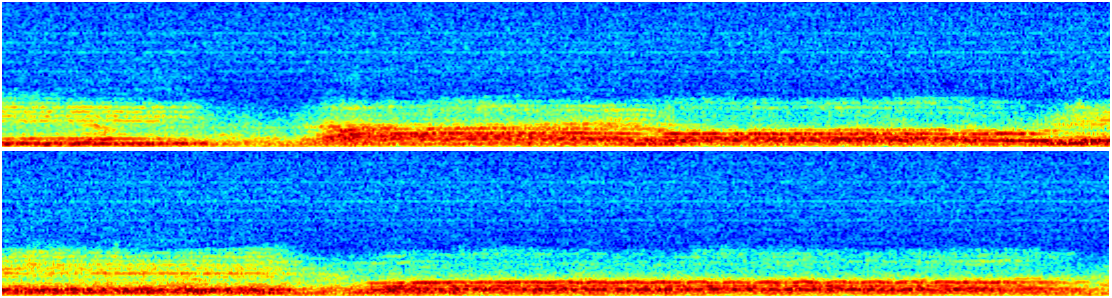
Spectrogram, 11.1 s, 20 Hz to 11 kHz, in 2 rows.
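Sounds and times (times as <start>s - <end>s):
choir singing a cappella: 0.0s - 11.0s.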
